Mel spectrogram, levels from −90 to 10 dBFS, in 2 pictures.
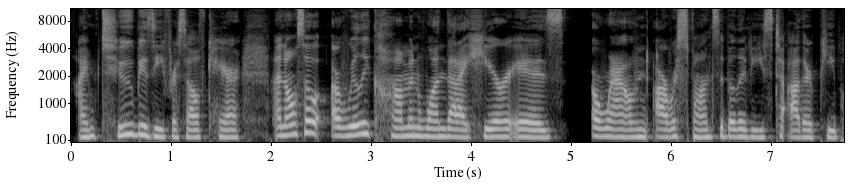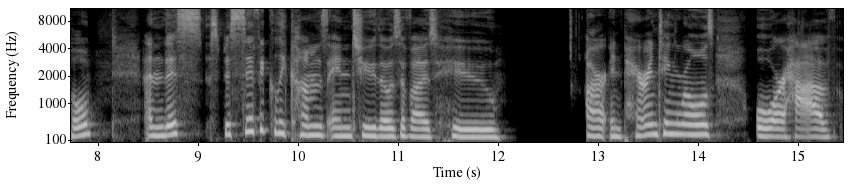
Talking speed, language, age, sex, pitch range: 140 wpm, English, 20-39, female, 185-215 Hz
